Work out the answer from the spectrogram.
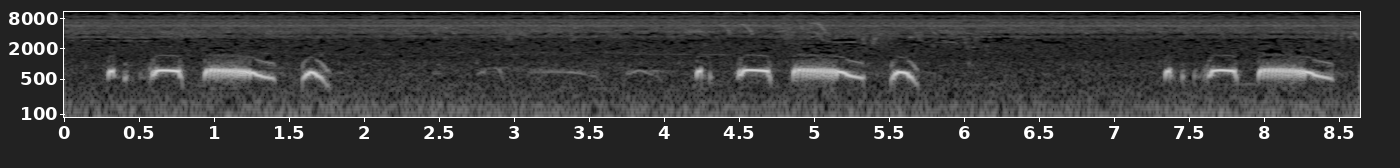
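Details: Spotted dove call in pokal tanggung style, played so new birds will sing. Low mellow phrases repeat every three seconds or so, each a brief note, level coo, long descending coo and short closing note, with faint quiet coos between and steady hiss.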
